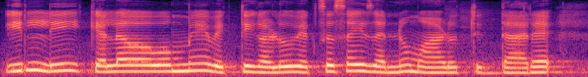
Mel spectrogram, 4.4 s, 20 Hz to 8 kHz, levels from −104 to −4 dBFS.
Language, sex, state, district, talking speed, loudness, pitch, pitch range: Kannada, female, Karnataka, Bangalore, 80 wpm, -14 LUFS, 230 Hz, 210-250 Hz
